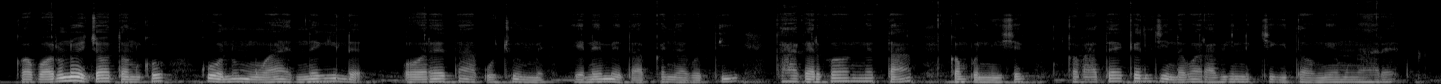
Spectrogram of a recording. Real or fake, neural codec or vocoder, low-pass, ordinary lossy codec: real; none; none; none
